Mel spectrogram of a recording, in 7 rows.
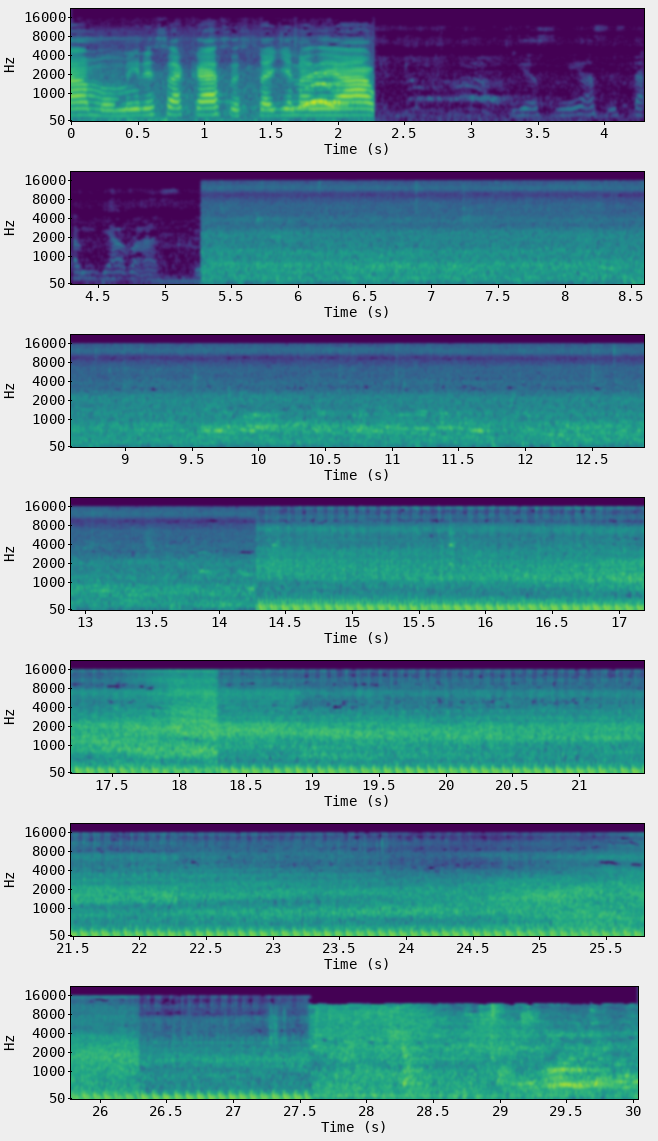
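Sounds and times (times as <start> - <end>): rushing noise: 5.3 - 29.0
vehicle engine running: 5.3 - 30.0.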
